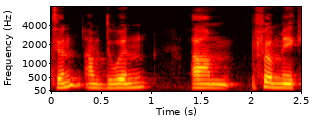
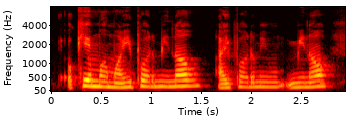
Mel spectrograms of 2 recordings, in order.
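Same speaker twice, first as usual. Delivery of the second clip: mock crying while speaking; 3 semitones higher than usual. Recounting a woman speaking to her mother, imitating a woman crying. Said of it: "she's crying and she's saying".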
